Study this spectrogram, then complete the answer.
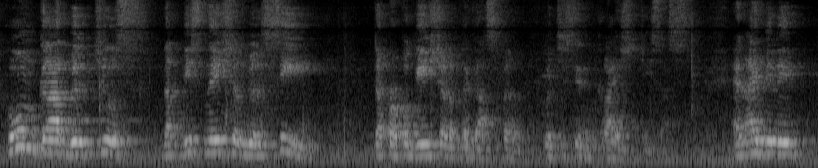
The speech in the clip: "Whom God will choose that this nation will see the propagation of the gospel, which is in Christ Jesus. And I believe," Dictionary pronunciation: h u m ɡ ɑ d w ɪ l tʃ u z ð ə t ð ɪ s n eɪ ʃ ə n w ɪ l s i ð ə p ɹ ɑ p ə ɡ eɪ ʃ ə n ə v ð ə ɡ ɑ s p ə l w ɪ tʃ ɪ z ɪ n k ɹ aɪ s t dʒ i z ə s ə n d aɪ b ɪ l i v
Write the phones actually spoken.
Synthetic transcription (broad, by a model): h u m ɡ ɑ d w ɪ l tʃ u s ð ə t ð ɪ s n eɪ ʃ ə n w ɪ l s i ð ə p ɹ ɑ p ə ɡ eɪ ʃ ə n ə v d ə ɡ ɑ s p ə l w ɪ tʃ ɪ s ɪ n k ɹ aɪ s t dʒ i s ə s ə n d aɪ b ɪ l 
